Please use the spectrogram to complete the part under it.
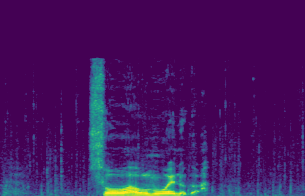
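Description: A man speaks in a choked, tearful voice.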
